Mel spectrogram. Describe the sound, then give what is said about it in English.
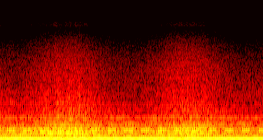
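A steady, low whooshing effect of flying into a wormhole tunnel, with a deep droning rumble underneath, swelling and easing in slow waves of airy hiss. No one speaks. “And do you notice the whooshing sound becoming a little more compact?”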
